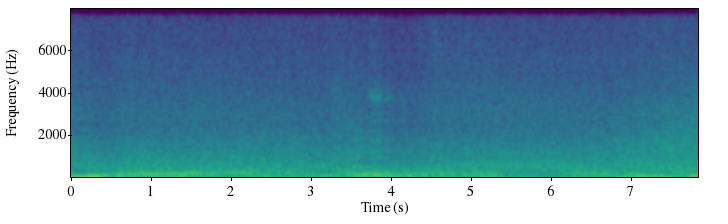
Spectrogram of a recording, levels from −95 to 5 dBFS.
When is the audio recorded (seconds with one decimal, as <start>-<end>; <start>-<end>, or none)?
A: 0.0-2.4; 4.6-7.8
